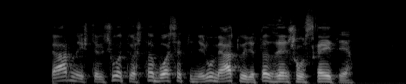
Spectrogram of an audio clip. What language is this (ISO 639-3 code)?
lit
